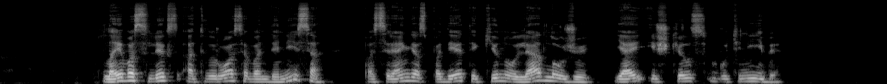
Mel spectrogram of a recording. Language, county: Lithuanian, Marijampolė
